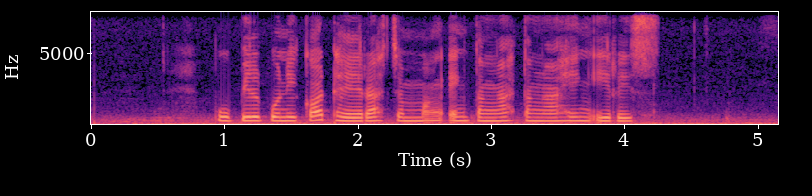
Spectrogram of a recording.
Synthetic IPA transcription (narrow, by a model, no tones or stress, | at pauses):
pupɪlpunikɔɖ̥ä̤eɾaht͡ʃəməŋɪŋt̪əŋaht̪əŋaɦɪŋʔḭɾɪs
